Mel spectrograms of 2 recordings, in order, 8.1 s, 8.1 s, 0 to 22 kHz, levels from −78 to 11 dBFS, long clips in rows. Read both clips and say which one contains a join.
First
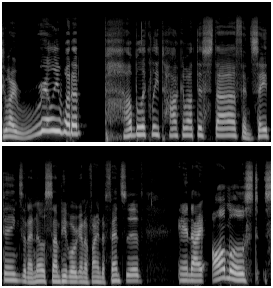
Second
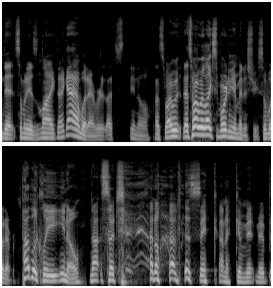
second; 2 cuts; at 4.2 s, 5.2 s

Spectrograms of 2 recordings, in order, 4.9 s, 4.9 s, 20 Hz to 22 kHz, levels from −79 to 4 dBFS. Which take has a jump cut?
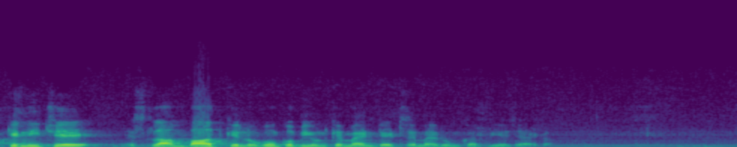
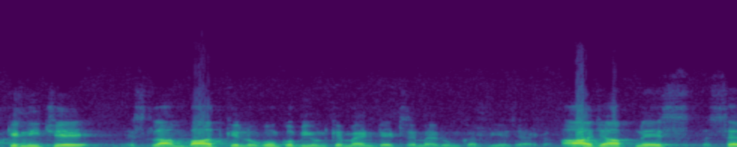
second; 1 cut; at 3.6 s

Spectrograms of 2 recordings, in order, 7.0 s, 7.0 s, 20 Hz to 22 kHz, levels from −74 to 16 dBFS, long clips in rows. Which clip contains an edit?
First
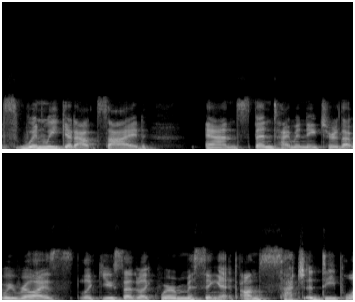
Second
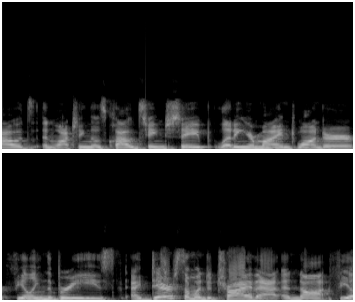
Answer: second; 2 cuts; at 1.4 s, 4.8 s

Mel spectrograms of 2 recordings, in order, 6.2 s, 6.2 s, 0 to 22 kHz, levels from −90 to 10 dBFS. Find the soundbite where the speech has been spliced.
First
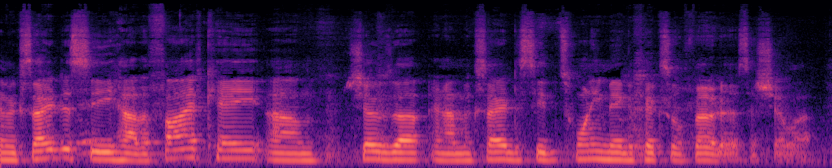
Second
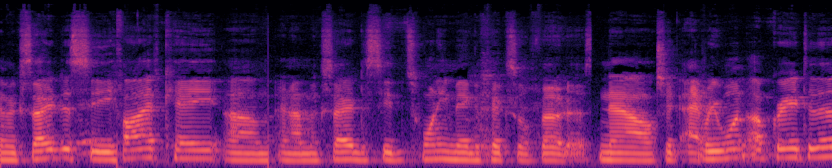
second; 3 cuts; at 0.9 s, 2.1 s, 4.9 s

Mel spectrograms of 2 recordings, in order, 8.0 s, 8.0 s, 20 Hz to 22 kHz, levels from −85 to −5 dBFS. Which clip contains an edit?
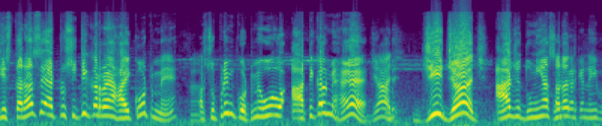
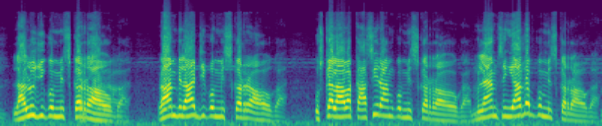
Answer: first; 1 cut; at 6.5 s

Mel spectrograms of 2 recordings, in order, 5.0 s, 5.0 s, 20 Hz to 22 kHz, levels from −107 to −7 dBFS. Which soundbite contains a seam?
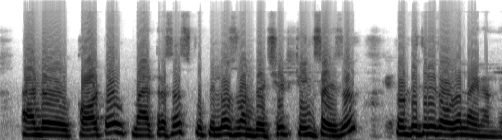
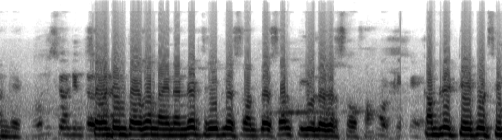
second; 1 cut; at 4.0 s

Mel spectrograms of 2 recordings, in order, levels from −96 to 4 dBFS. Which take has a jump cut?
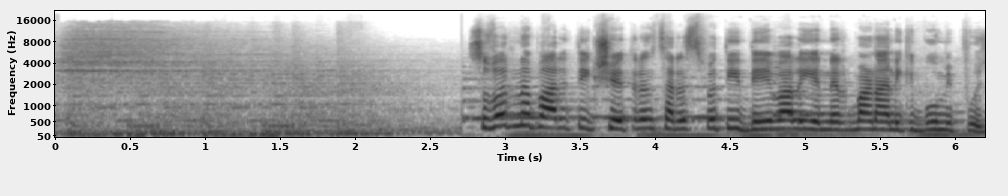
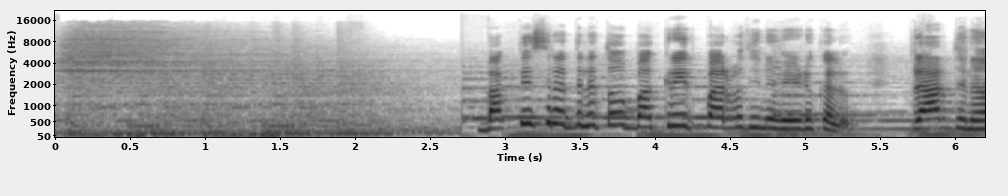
first; 1 cut; at 2.8 s

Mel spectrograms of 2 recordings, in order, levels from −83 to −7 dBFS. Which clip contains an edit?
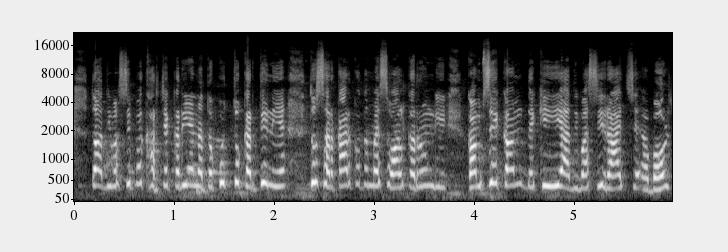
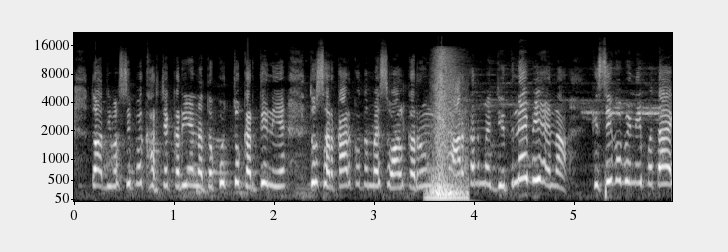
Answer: second; 1 cut; at 3.7 s

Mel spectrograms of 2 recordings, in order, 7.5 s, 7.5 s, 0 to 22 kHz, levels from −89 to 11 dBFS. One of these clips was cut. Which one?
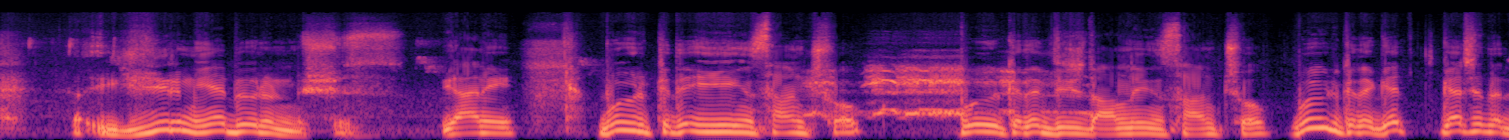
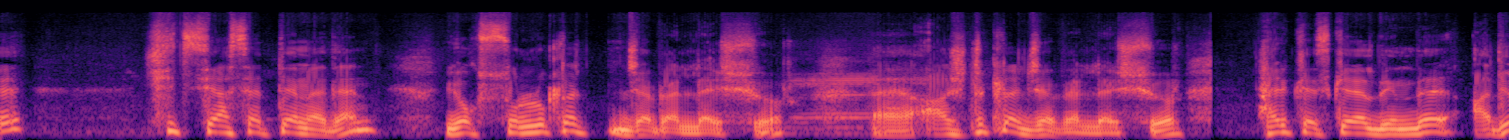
second; 1 cut; at 6.0 s

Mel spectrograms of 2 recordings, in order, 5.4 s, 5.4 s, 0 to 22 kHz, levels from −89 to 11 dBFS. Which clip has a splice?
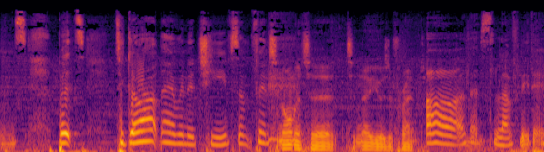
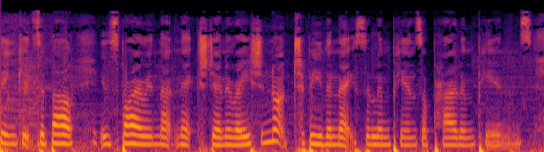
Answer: first; 1 cut; at 2.7 s

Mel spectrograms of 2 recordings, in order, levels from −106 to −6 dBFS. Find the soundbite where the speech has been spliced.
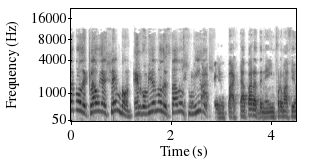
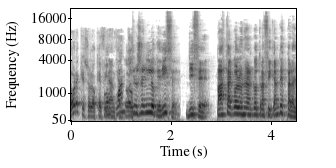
second; 1 cut; at 1.1 s

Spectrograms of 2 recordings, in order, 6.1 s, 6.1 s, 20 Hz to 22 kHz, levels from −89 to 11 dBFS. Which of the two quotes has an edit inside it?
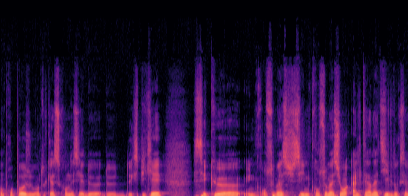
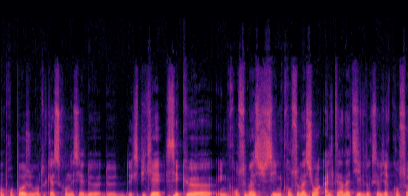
second; 1 cut; at 2.5 s

